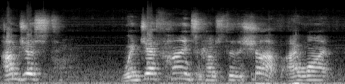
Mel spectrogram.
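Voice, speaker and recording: A man's voice: high voice, unhurried, sharp tone. A man playing a defensive, downtrodden young shop employee, protesting in a table read. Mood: hesitant. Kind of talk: table read of a film scene. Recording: distant mic, noisy room.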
